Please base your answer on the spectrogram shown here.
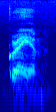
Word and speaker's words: Grae: The person Graham, I think is how you pronounce it, because it's spelled Grae.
